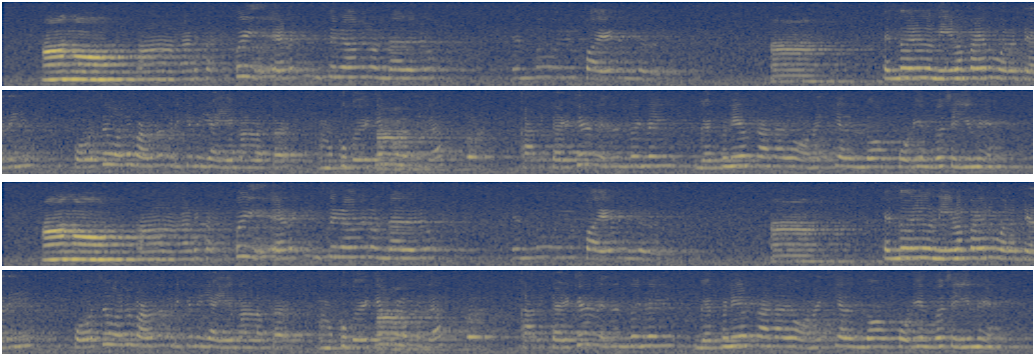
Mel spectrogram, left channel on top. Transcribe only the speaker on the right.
ആഹ് അങ്ങാട് ഇപ്പൊ ഇടയ്ക്ക് ഇൻസ്റ്റഗ്രാമിൽ ഉണ്ടാലൊരു.. എന്തോ ഒരു പയറിന്റത്.
എന്തോ ഒരു നീളം പയർ പോലത്തെെയ അതേഈ പോച്ച പോലെ പഴർന്ന പിടിക്കുന്നു ഈ അയ്യങ്ങളിലൊക്കെ. നമുക്ക് ഉപയോഗിക്കാൻ
കൊള്ളത്തില്ല കറി കഴിക്കാൻ
എന്തല്ല ഈ. ഗർഭിണികൾ കാണ്ട് അത് ഉണക്കി അതെന്തോ പൊടി എന്തോ ചെയ്യുന്നാ.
